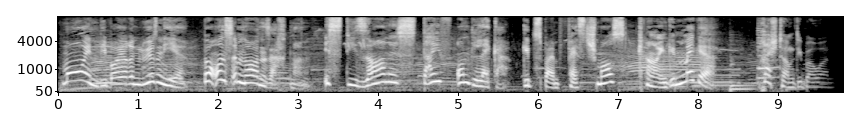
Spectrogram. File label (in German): norddeutsch; hansano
